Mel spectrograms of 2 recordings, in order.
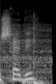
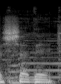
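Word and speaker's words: Sade: C'est Shadé. C'est Smooth Operator. Smooth Operator de Shadé.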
